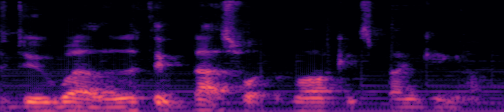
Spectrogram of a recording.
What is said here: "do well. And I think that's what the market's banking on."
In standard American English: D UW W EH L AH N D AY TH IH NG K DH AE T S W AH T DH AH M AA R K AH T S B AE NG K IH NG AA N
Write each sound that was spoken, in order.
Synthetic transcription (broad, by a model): D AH W EH L AH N AY TH IH NG K DH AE T S W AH T DH AH M AA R K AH T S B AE NG K IH NG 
